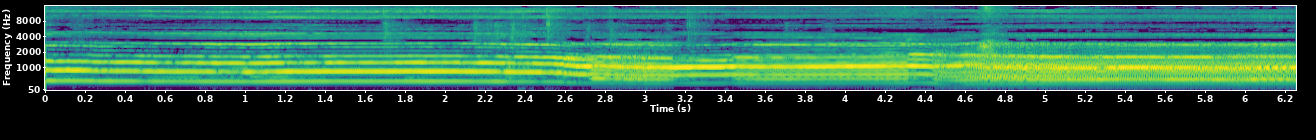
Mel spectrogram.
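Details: Basenji dog singing: a sustained, steady, tonal howl that holds a high pitch, then drops to a lower note, then drops again, continuing without break for about six seconds.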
